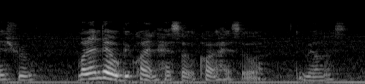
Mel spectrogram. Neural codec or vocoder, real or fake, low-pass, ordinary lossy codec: codec, 16 kHz, 16 kbps, FreqCodec, larger model; fake; none; none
